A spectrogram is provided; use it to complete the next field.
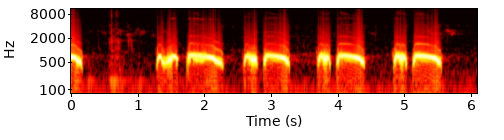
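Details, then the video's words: Spotted dove calling to lure and train decoy birds: four paired phrases, each a short wobbling coo and a longer falling coo, repeated about once a second and a half, faint click at the start. "Cu Gáy Thúc Gù Gáy Cực Phê Kích Mồi Tập Bổi Quá Hay"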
